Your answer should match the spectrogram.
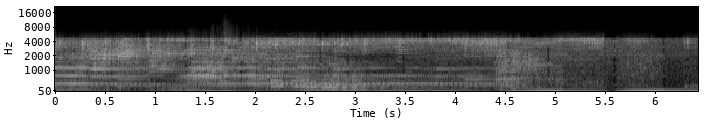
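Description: Instrumental interval music on a shortwave broadcast of Radio Thailand's Japanese service, received on 9390 kHz, sounding narrow and muffled. The music gives way to noise about four and a half seconds in.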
